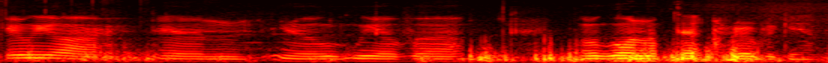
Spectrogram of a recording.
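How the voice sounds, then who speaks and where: A man's voice: mid-range voice, flat delivery, normal speed. A man showing off his sailboat on a marina dock, talking in a rambling, upbeat way with lots of fillers. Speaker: skipper of a youth sailing nonprofit. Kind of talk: casual walkthrough vlog. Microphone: handheld camera mic. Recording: loud wind and water noise outdoors. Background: wind and boat ambience.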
